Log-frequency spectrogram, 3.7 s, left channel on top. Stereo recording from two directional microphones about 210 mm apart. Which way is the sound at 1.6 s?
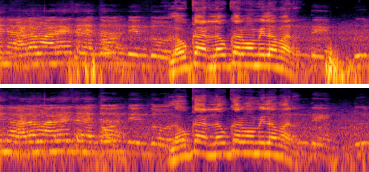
15° left (ahead or behind).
